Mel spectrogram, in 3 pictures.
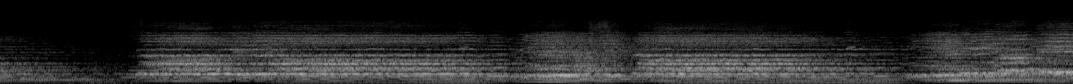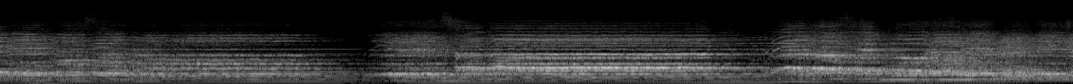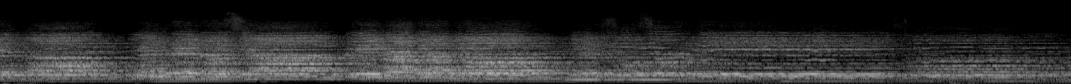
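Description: Mixed choir singing with a chamber orchestra of strings, in sustained phrases broken by short pauses about one, nine and fourteen seconds in.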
